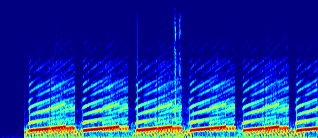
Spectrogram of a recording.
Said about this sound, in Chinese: 没想到就在这个时候，车站内的火灾警报器却响了起来。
